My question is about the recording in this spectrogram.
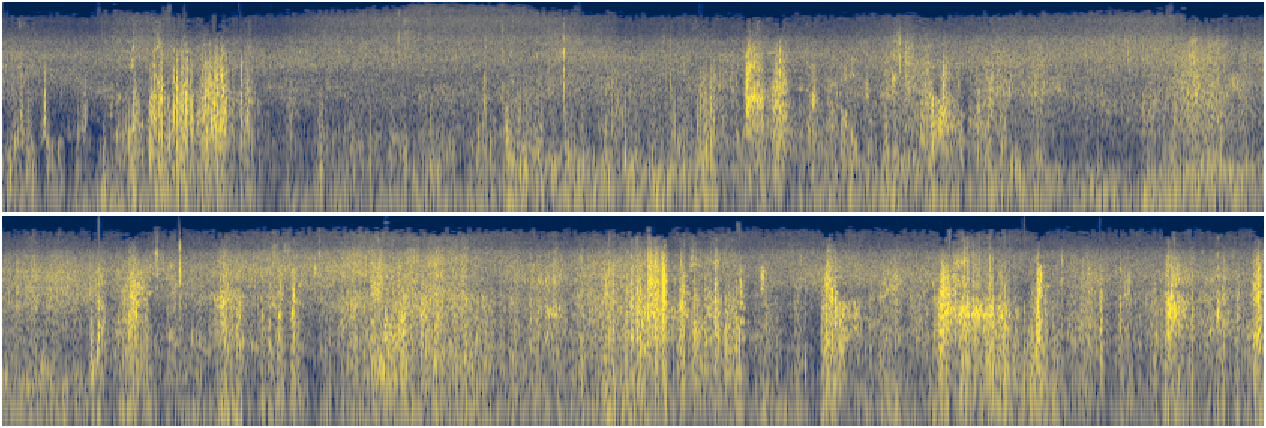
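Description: Wind buffeting the camera microphone: a loud rumble with irregular gusts.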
